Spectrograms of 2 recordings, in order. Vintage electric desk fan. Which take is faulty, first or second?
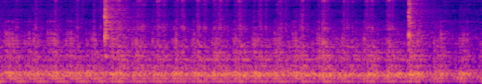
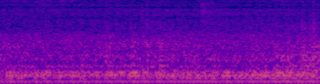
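first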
